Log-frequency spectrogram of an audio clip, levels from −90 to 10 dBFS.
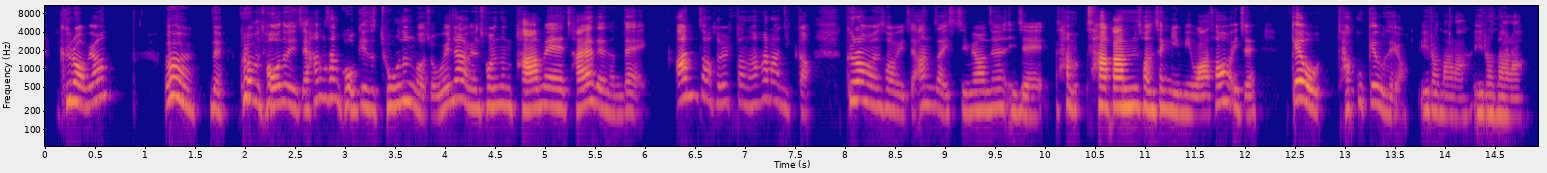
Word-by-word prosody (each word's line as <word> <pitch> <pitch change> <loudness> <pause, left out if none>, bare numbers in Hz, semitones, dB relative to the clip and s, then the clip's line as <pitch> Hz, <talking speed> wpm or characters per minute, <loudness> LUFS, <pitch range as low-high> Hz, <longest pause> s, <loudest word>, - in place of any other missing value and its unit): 그러면 295 +3 +2 0.6
어 305 - +3
네. 210 -3 -7
그러면 320 -6 +1
저는 260 +3 +1
이제 220 -1 -4
항상 335 +6 -5
거기에서 235 -2 -4
조는 260 +4 -3
거죠. 175 0 -8
왜냐하면 250 - -1
저는 245 +1 -6
밤에 230 +1 +4
자야 230 +6 +4
되는데 200 -4 -7 0.3
앉아서 350 -7 +3
일단은 270 -2 -11
하라니까. 285 -6 -8 0.3
그러면서 255 -9 0
이제 180 -1 -11
앉아 240 -3 -6
있으면은 210 +4 -6
인제 180 -4 -7
삼 - - -5
사감 245 -1 +8
선생님이 215 -5 -3
와서 185 +11 +2
이제 190 -4 -6 0.3
깨우 290 -9 +7
자꾸 225 +4 -8
깨우세요. 235 -10 -5
'일어나라, 180 -5 -9
일어나라.' 180 -3 -6
235 Hz, 345 characters per minute, -26 LUFS, 205-270 Hz, 0.6 s, 사감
